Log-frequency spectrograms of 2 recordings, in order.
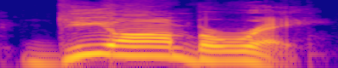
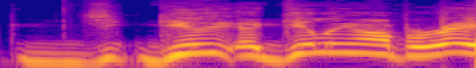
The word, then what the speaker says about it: Guillain-Barré: Easily stated, it's Guillain, however you want to pronounce it, whether you're Europe or United States, don't matter. Guillain-Barré.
